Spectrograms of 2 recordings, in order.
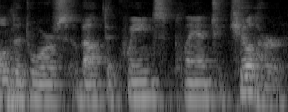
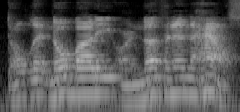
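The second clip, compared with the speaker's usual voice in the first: louder gruff dwarf warning; 3 semitones higher, 7 dB louder than usual. Acted. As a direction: order her sternly. Said Grumpy.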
